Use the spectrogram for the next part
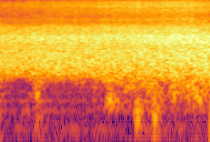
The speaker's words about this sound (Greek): Μια φουσκοθαλασσιά. Ακούστε. Είναι αυτό, τι συμβαίνει? Ακούτε τα κύματα?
